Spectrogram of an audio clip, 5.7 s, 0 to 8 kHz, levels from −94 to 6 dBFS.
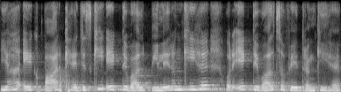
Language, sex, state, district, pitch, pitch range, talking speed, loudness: Hindi, female, Uttar Pradesh, Lalitpur, 240 Hz, 215-265 Hz, 190 wpm, -13 LUFS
